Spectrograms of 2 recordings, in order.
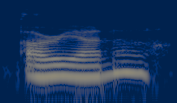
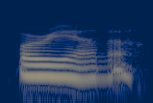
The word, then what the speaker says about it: Oriana: Ariana? Did I say it right? Huh? Oriana.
